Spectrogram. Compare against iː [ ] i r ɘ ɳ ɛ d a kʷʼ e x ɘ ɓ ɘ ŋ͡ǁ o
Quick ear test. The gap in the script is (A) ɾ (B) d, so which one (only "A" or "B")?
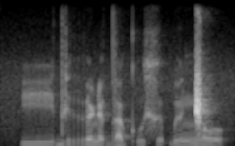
B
